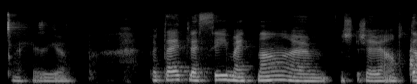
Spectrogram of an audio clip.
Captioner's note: speaks French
